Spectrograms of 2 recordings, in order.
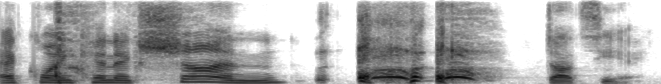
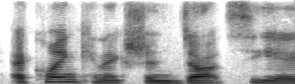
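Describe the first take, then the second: First: The address is said slowly and deliberately. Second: The address is said at a normal pace.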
